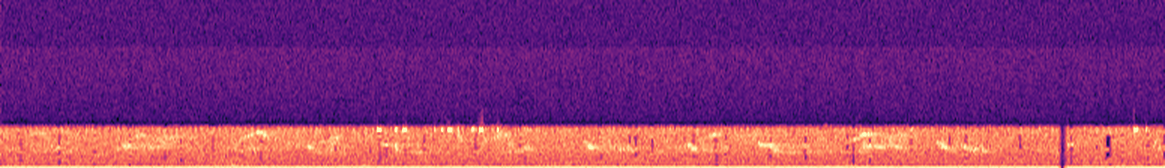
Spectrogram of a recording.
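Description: Birds chirping in short, repeated, warbling phrases over a steady background hiss, with a brief dropout in the sound near the end.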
